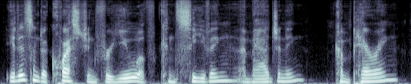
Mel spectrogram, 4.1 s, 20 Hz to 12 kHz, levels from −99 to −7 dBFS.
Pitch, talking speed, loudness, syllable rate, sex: 140 Hz, 145 wpm, -20 LUFS, 5.0 syllables/s, male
